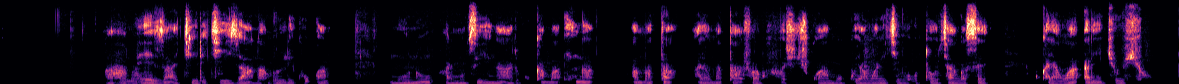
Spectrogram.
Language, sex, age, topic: Kinyarwanda, male, 18-24, agriculture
